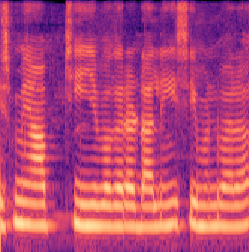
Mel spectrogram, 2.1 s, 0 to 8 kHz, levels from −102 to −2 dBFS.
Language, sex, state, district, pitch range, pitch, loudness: Hindi, male, Uttar Pradesh, Budaun, 210-225 Hz, 220 Hz, -14 LUFS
